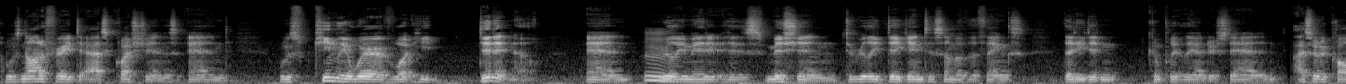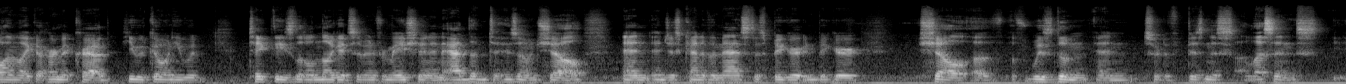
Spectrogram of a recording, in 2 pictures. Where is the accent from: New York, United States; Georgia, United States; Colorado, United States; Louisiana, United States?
New York, United States; Well, you know, I grew up in New York, so I was always listening to hip hop.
